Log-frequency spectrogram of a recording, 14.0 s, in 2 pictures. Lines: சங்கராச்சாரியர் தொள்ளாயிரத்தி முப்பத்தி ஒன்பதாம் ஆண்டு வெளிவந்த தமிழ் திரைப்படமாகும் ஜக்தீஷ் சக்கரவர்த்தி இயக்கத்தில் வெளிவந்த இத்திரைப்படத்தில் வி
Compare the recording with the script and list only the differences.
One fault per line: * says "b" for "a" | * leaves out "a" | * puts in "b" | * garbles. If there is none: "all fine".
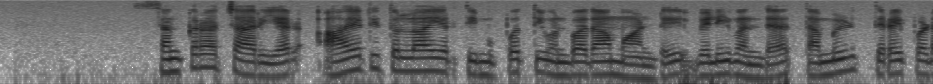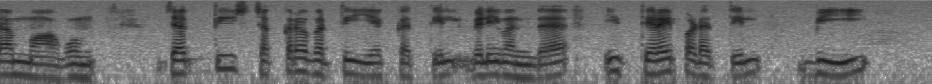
* puts in "ஆயிரத்தி"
